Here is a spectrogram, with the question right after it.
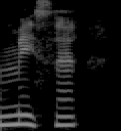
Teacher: aquí podríamos decir que la palabra mesa tiene acento en el penúltimo lugar · la palabra mesa tiene acento en el penúltimo lugar, antes del último lugar. Cuando el acento está antes del último lugar, le vamos a llamar que es una palabra grave.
